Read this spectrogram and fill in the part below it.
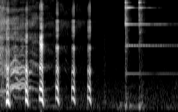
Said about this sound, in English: You can ring the bell on that one.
